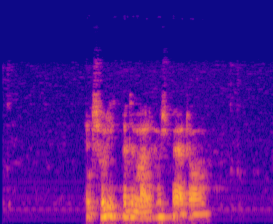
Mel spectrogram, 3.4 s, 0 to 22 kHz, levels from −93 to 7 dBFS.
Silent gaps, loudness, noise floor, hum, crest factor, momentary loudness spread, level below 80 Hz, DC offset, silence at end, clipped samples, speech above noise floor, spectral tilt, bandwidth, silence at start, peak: none; -17 LUFS; -60 dBFS; none; 18 dB; 10 LU; -52 dBFS; under 0.1%; 0.8 s; under 0.1%; 43 dB; -8 dB/octave; 7.2 kHz; 1.05 s; -2 dBFS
